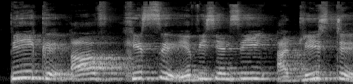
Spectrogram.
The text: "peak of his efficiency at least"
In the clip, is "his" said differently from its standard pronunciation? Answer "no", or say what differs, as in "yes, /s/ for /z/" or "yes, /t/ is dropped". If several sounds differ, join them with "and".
yes, /s/ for /z/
